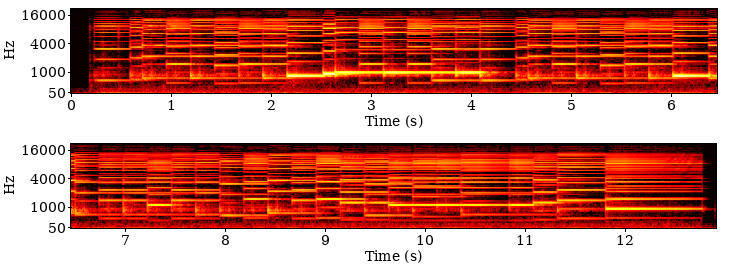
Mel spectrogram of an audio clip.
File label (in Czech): melodie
